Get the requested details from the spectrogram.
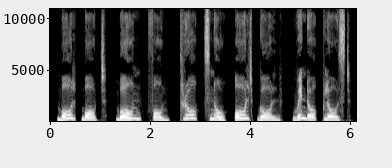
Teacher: লক্ষ্য করুন এই শব্দগুলোতে মুখ গোল করে ও ধ্বনি বলতে হয়, যেমন হোপ, বোট, স্নো। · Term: ডিফথং ও সাউন্ড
